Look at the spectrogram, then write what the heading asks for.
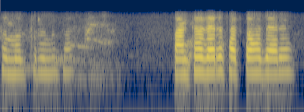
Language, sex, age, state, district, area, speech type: Odia, female, 60+, Odisha, Angul, rural, conversation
